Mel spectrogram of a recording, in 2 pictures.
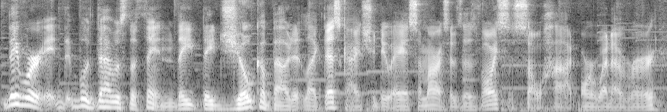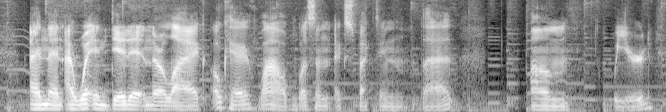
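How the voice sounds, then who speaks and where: A man's voice: low voice, expressive, normal speed. A man talking casually as a podcast guest, earnest and self-deprecating in a rambling way. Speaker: podcast guest, ASMR roleplay creator and voice actor. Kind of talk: casual podcast interview talk. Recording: music playing under the talk.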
